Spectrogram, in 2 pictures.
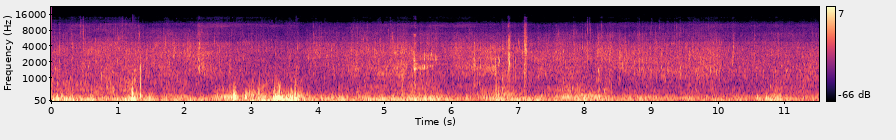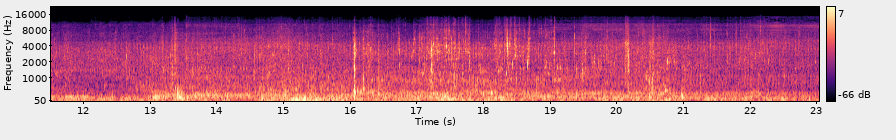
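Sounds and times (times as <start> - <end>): wind rumbling on microphone: 0.0 - 23.0
water washing against rocks: 13.0 - 22.4.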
